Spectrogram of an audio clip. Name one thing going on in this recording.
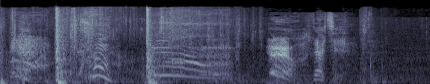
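A creature shrieks and snarls.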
